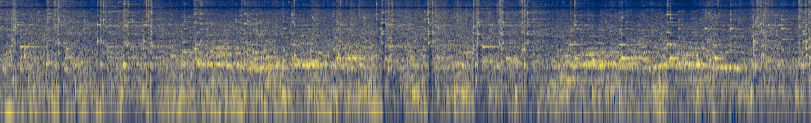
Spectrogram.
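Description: A crowd banging on pots and pans, a steady dense clatter of many uneven metal strikes.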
